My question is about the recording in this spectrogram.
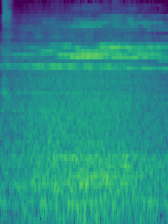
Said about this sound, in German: Natürlich in der Eisenbahn, im Speisewagen auf der Strecke von Dresden nach Prag.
